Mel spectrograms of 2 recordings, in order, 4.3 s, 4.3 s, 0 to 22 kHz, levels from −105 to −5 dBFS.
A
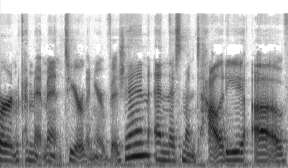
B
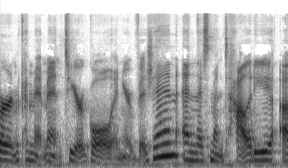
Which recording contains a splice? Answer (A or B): A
